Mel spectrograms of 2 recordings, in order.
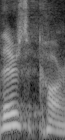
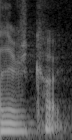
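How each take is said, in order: First: It is said louder, with rising volume. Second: It is said quietly, at low volume. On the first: A more urgent, panicked warning. "I said it like that, and it was getting gradually louder" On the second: A gentle, hesitant warning. "pretty quietly"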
